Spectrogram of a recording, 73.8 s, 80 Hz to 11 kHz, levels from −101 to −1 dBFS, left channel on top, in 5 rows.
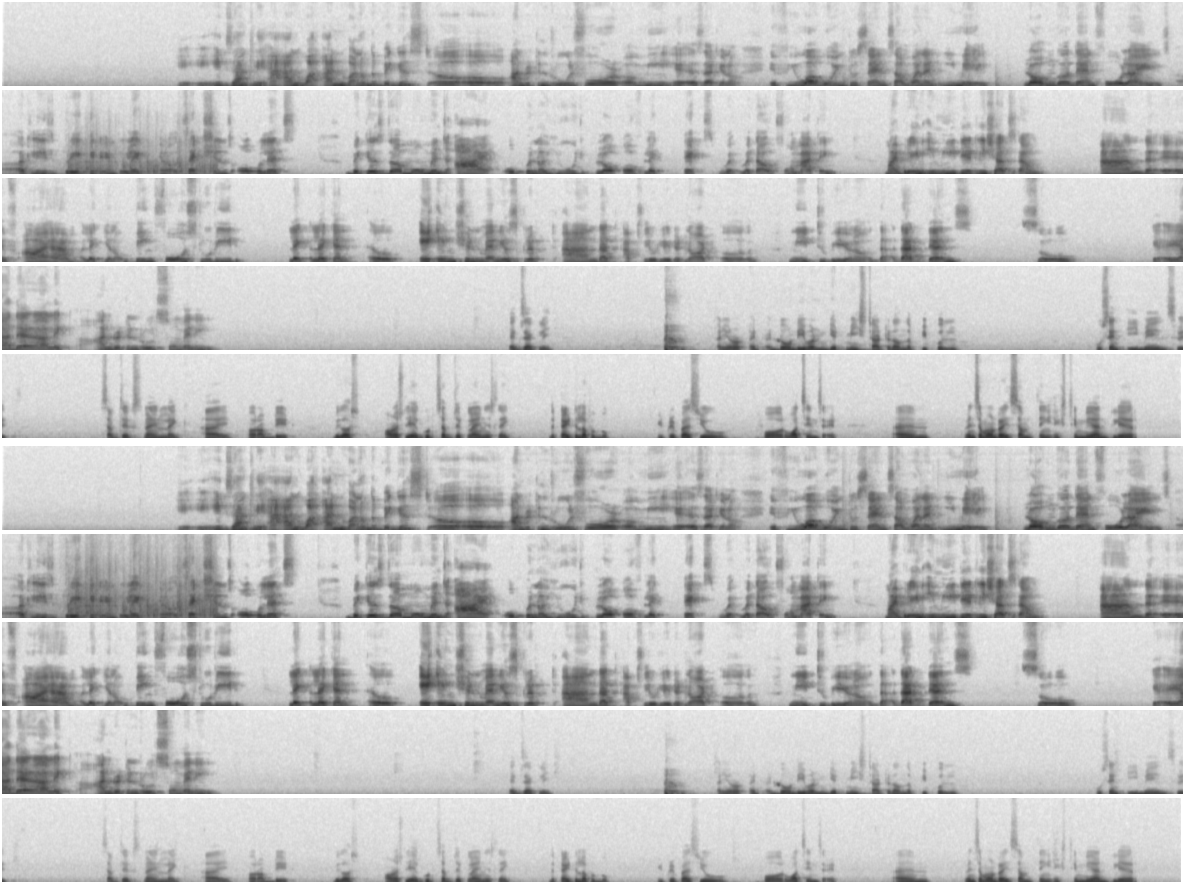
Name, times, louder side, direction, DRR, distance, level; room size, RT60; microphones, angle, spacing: voice 1, 2.2-12.4 12.8-18.4 19.1-23.0 23.3-25.2 25.8-27.8 28.5-32.5 33.1-39.0 39.4-41.6 42.3-43.0 43.9-47.0, right 3 dB, 20° right, 0.4 m, -33 dB
sound 1, 6.4-17.5, right 4 dB, 55° right, 3.7 m, -47 dB
voice 2, 50.6-51.2 52.6-53.0 53.2-56.3 58.0-59.1 60.3-61.3 61.5-62.7 63.2-63.5 63.8-65.4 65.9-66.6 67.2-68.1 68.6-69.5 70.2-70.7 71.1-73.2, left 3 dB, 40° left, 0.8 m, -31 dB
head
